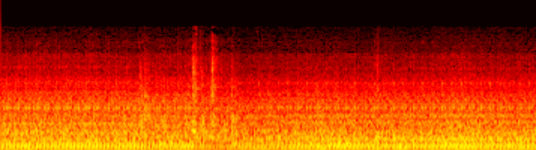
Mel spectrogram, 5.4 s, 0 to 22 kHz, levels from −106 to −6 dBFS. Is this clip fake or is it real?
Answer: real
